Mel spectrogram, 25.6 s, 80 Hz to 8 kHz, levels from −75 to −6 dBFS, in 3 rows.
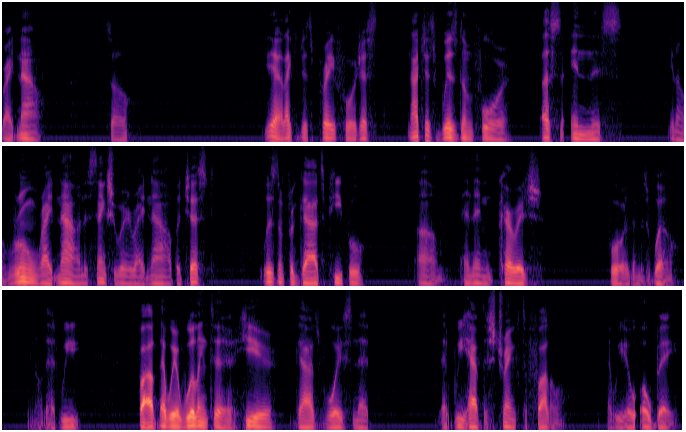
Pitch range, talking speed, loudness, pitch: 60-80 Hz, 155 wpm, -33 LUFS, 75 Hz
